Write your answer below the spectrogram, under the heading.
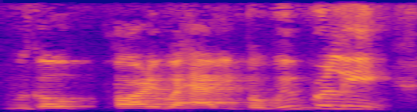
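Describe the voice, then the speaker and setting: A man's voice: a little high, sing-song, fast talker, fairly bright tone, poor audio. A man hosting a casual chat in a loose, slangy, rambling way with frequent check-ins. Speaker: host.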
